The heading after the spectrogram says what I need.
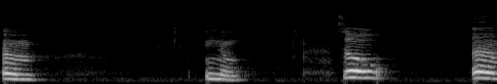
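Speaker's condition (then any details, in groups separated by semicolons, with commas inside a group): Cerebral palsy; from birth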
